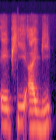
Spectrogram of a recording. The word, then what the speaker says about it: APIB: That's how they pronounce it in Portuguese. It's APIB.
